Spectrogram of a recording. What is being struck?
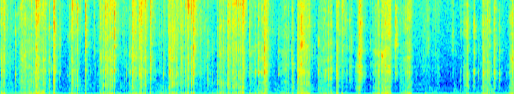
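Soap bar shaved with a knife blade.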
